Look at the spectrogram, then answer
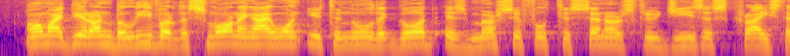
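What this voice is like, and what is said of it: Scottish accent. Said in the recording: “this weak vessel with a Scottish accent.”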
